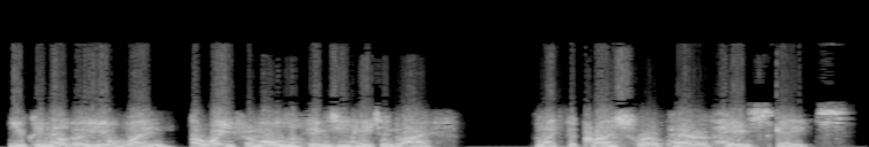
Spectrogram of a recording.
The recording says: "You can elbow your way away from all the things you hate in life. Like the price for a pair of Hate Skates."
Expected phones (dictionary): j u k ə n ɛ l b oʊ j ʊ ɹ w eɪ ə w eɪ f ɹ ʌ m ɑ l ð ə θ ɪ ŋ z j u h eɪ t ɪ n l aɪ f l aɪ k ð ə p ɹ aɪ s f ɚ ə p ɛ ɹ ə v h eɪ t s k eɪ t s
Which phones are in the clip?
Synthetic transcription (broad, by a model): j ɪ k ə n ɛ b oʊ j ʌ l w eɪ ə w eɪ f ɹ ʌ m ɑ l ð ə θ ɪ ŋ z j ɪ h eɪ t ɪ n l aɪ f l aɪ k ð ə p ɹ aɪ s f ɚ ə p ɛ ɹ ə v h eɪ t s k eɪ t s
